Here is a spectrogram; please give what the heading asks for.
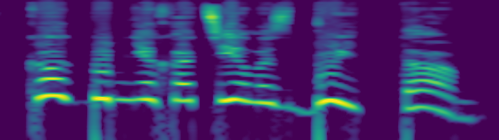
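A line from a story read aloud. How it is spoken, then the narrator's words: Inspired exclamation. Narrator (Russian): воскликнул Роберт, воодушевленный словами географа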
